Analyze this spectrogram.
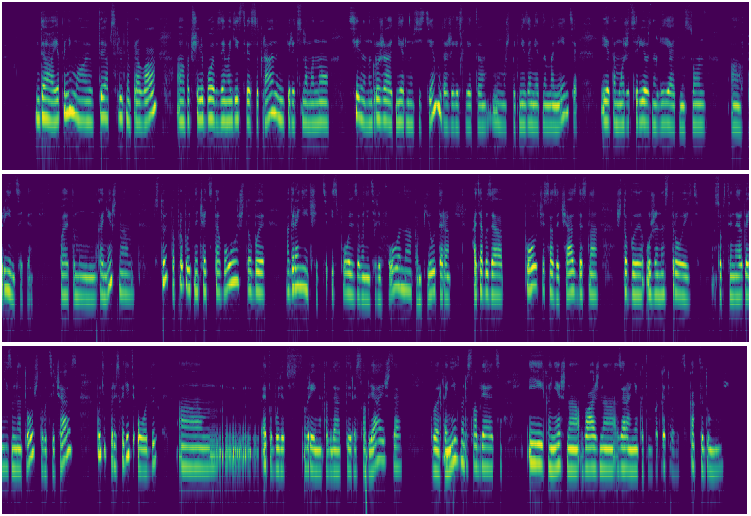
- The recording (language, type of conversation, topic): Russian, advice, Как уменьшить утреннюю усталость и чувствовать себя бодрее по утрам?
- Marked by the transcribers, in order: tapping; other background noise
